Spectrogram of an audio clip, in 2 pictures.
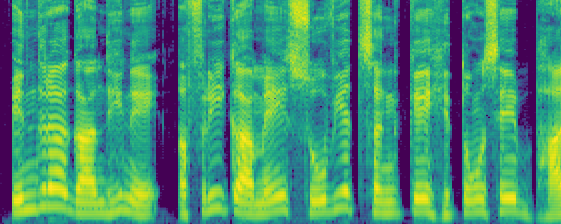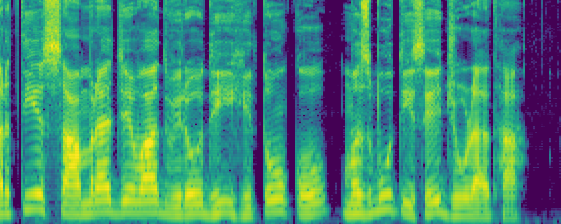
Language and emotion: Hindi, neutral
